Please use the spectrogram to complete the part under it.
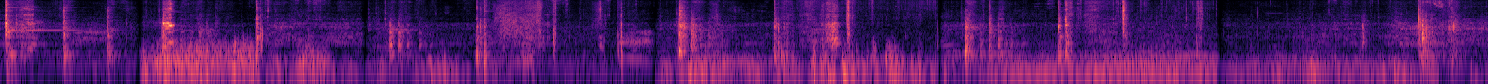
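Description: A scooter clatters onto a wooden box.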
